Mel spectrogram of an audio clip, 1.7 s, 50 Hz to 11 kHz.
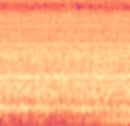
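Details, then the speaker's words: Empty NetApp DS4246 disk shelf with two PSUs, no drives, drawing about 36 W at idle after start-up: low, even airy whoosh with a faint steady hum and no surging or rattles; the fans have settled to quiet idle speed. "but you can hear it's quiet and down beautifully now"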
